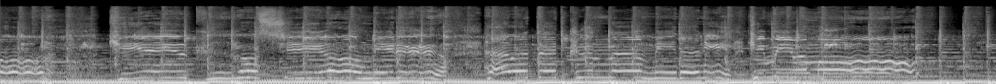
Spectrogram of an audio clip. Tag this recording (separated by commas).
Jazz, Soundtrack music, Music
